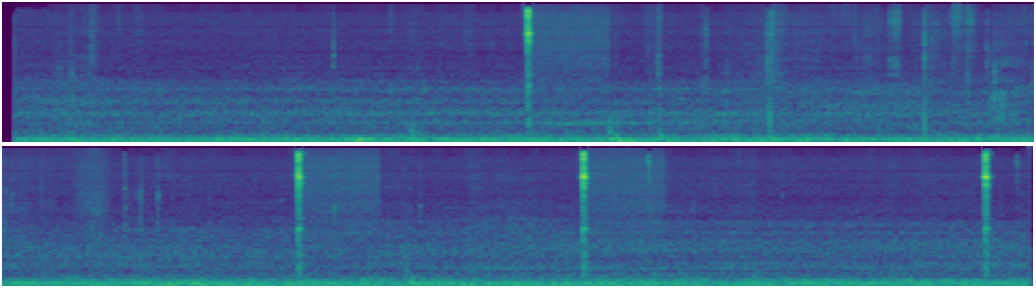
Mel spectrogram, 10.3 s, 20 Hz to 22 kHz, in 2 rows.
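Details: 2015 Subaru Impreza WRX STI, 40k miles: sharp dry clicks every second or two over low steady idle when pushing in clutch pedal; no grinding, no issues putting it in gear, no other mechanical issues.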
